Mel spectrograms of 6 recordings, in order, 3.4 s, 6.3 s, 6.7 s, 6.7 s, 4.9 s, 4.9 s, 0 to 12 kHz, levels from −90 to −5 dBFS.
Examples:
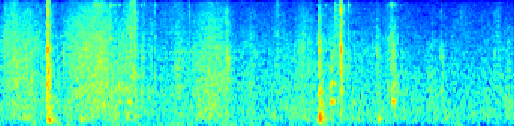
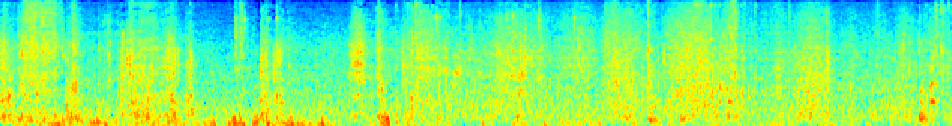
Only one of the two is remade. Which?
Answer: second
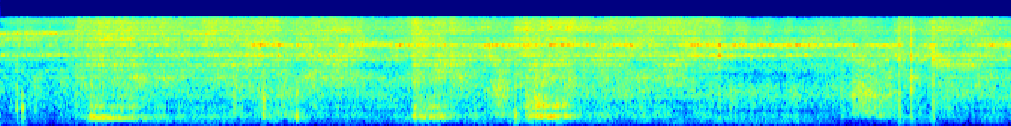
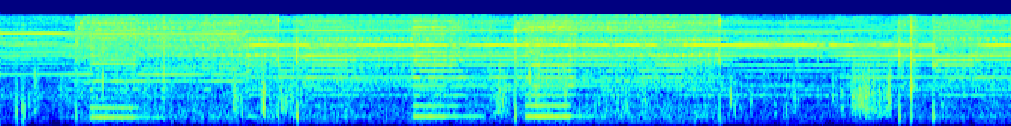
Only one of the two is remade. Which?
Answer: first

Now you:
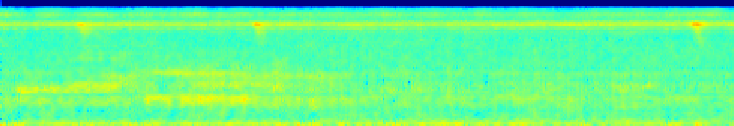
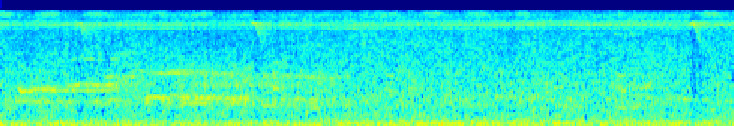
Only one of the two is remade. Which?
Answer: first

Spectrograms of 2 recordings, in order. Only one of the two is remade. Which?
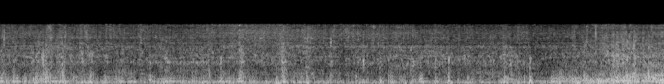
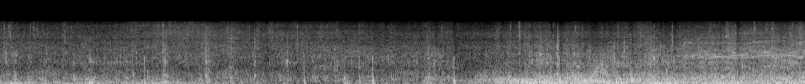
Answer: first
